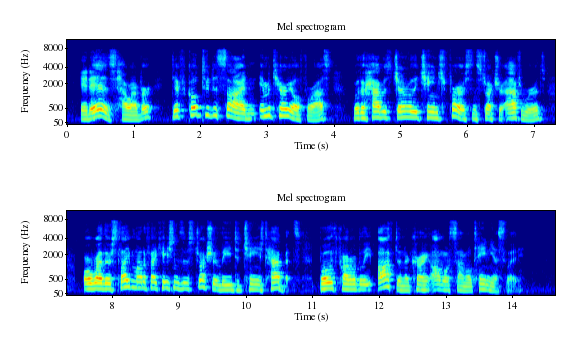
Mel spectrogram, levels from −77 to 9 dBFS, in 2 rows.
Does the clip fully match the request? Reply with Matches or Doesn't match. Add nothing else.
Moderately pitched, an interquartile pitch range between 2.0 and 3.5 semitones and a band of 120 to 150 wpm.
Doesn't match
